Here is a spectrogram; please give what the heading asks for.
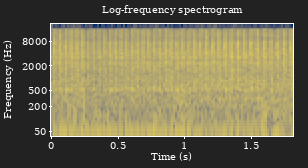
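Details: Young Mitsubishi Canter 136 PS HDL diesel truck (2021/22); uneven rocking idle with knocky clatter, cannot hold 600 rpm; rough idle, mechanic suspects nozzles and valves need checking.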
